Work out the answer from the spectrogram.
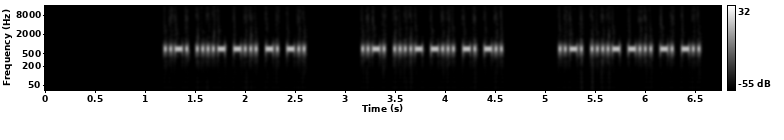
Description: Morse code, heard as a keyed tone, about 46 wpm, 700 Hz. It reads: F4BND F4BND F4BND
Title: DXCC-100 Call Signs - 5 Characters - Repeated 3x - 45wpm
